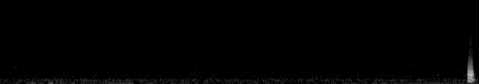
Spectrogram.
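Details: Near silence with a faint low hum, broken at the very end by a single sharp knock.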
